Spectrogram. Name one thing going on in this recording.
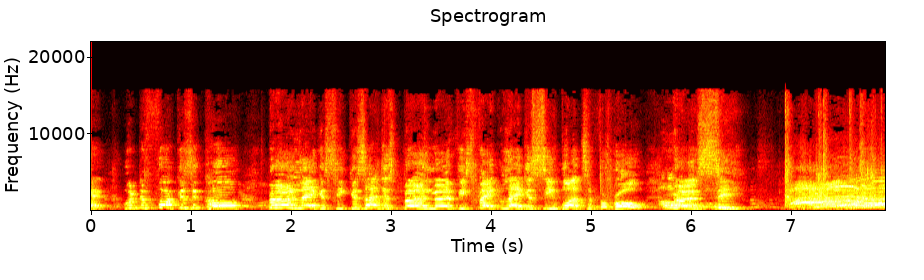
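A young man raps rapidly and forcefully.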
